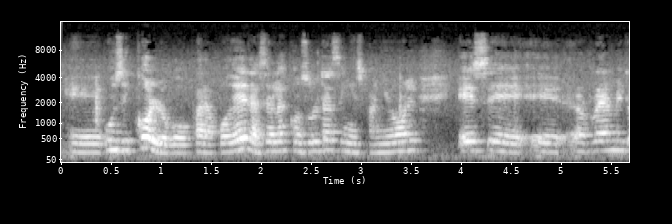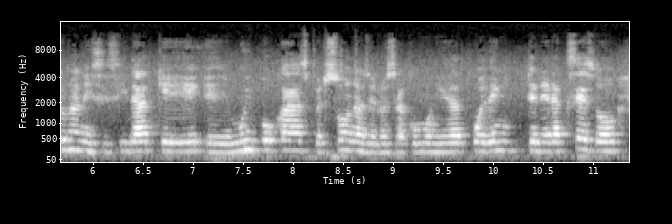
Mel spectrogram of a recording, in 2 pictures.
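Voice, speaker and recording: A woman hosts a live radio interview, mid-pitched and hesitant, often stretching fillers as she gathers her thoughts. She sits a little back from the microphone, and the studio recording sounds muffled and lo-fi. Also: mellow. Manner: hesitant, many drawn-out fillers. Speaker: radio host. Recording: dull, distant radio recording.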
